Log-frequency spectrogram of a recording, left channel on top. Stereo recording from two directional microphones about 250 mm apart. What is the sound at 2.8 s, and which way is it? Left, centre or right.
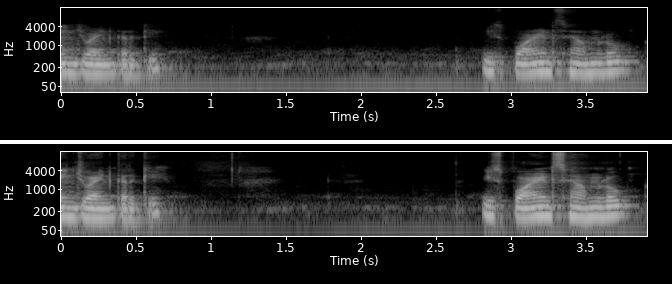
Speech, right.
